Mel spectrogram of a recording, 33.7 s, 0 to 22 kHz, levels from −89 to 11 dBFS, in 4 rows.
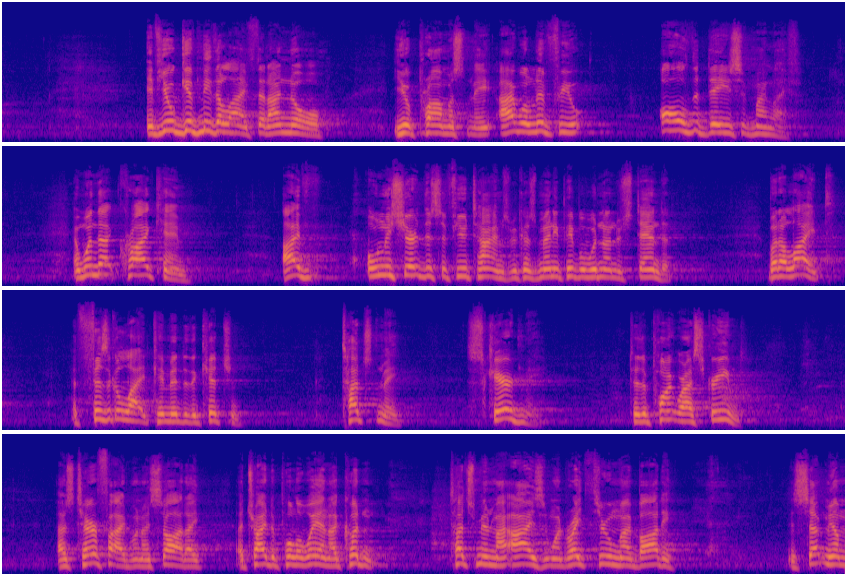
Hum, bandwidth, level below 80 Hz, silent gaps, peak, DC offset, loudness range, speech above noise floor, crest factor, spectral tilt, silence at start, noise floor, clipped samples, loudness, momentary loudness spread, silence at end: none; 14 kHz; -80 dBFS; none; -10 dBFS; under 0.1%; 4 LU; 39 dB; 18 dB; -4 dB/octave; 1.45 s; -63 dBFS; under 0.1%; -25 LUFS; 13 LU; 0 s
